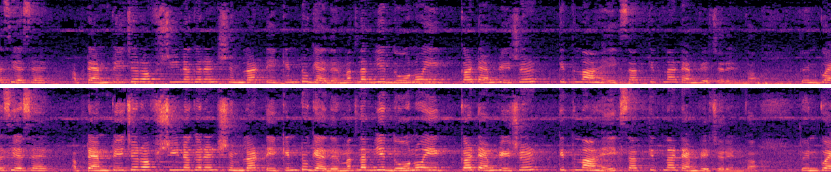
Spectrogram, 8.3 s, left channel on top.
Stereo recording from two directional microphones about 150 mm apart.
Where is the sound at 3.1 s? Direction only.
35° right (ahead or behind).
